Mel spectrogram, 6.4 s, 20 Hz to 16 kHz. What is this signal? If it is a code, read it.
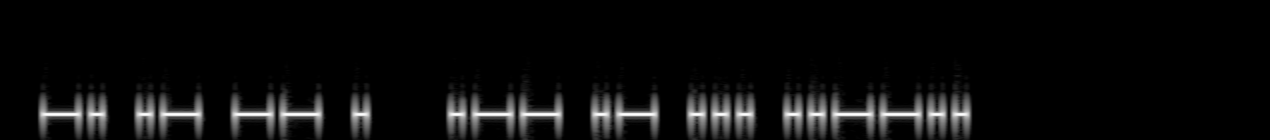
Morse code, heard as a keyed tone, about 20 wpm, 700 Hz. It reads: NAME WAS?
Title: Sentences from Top 200 Words and Abbreviations 20wpm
